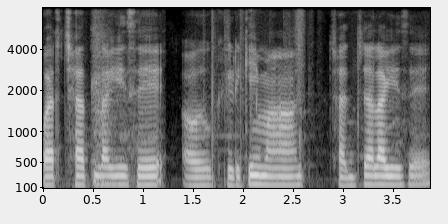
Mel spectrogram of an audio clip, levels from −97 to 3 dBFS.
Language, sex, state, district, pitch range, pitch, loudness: Chhattisgarhi, male, Chhattisgarh, Raigarh, 130-140 Hz, 140 Hz, -20 LUFS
